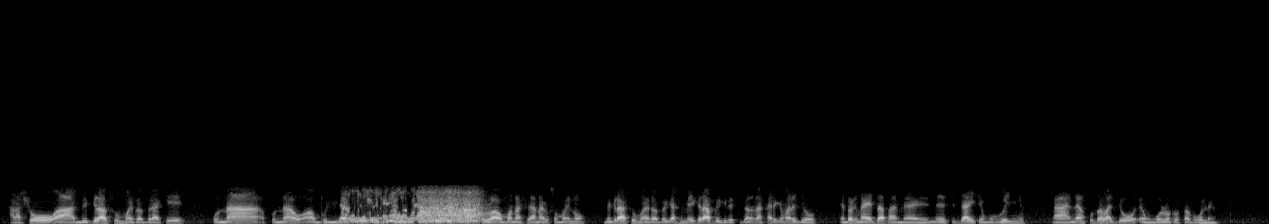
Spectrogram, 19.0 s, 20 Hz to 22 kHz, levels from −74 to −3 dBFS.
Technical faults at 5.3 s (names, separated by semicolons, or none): other side's voice leaking through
